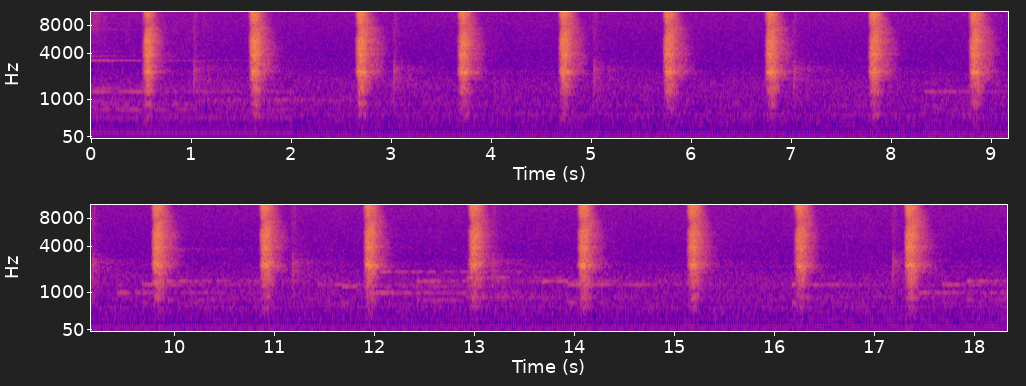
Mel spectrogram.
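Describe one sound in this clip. A woman breathes out sharply through her nose in a steady rhythm, about once a second, close to a microphone.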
